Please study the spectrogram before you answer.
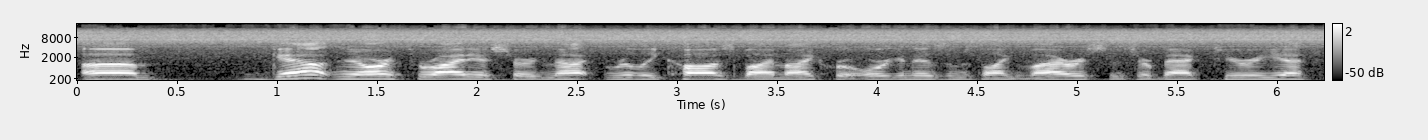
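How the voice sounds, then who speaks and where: A man speaking as a talk-show guest, explaining health remedies in a halting, matter-of-fact way. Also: medium pitch, steady tone. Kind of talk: explanatory talk-show answers, some reading aloud. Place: public access television studio. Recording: noisy old public access TV audio.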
